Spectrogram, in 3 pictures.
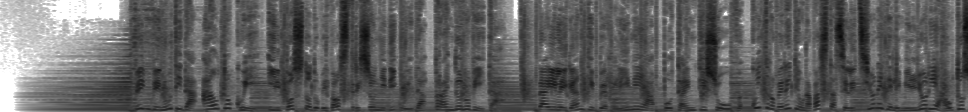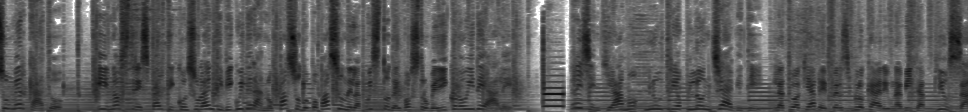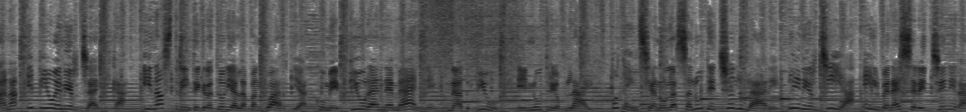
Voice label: italian voice over female commercial; İtalyanca Seslendirme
